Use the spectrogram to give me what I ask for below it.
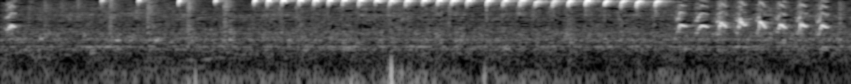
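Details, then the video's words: Brown-throated sunbird (kolibri ninja) in gacor ngobra song: a few spaced high notes build into a fast, thin, very high trill of about twenty notes, ending in a short lower warble; some faint low rumbling. "KONIN NGOBRA GACOR ISIAN FULL TEMBAKAN"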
